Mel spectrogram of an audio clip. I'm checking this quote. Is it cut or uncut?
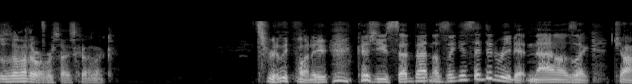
uncut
